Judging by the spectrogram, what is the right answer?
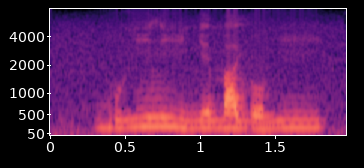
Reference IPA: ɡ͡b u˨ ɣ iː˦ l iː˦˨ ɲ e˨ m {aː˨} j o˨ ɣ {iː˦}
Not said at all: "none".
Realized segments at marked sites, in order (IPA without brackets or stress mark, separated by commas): a˨, iː˦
